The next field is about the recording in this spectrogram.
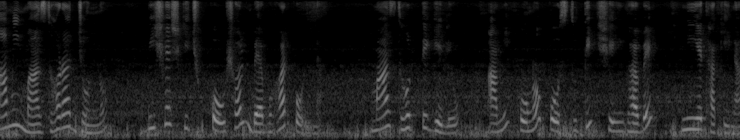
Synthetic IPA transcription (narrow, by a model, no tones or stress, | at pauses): amimãsd̪ʱɔɾaɾd͡ʑonːo | biʃeʃkit͡ɕʰukowʃolbɛboɦaɾkoɾḭna̰ | mãsd̪ʱoɾt̪eɡeleoa̰mikonopɾost̪ut̪iʃejbʱabe | nijet̪ʰakina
